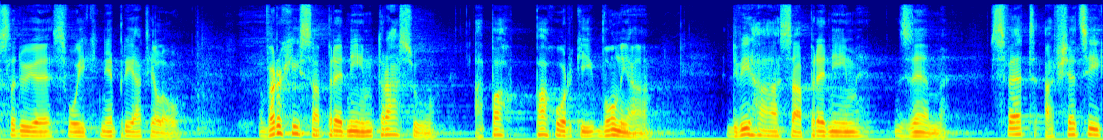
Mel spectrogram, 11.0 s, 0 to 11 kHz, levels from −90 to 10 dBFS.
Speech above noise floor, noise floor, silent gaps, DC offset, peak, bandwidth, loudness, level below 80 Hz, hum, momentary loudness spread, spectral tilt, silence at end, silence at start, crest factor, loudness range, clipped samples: 31 dB; -49 dBFS; none; 2%; -2 dBFS; 10 kHz; -19 LUFS; -44 dBFS; none; 14 LU; -6.5 dB/octave; 0 s; 0 s; 18 dB; 1 LU; under 0.1%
